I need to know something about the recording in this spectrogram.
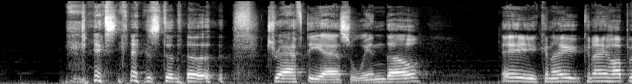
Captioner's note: cracks up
